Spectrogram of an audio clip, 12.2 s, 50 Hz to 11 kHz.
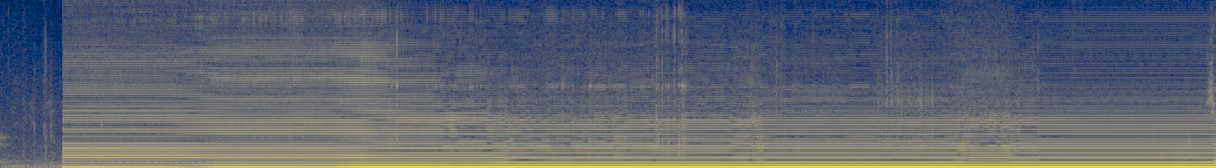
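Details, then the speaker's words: Westinghouse Little Jewel H126 six-tube AM refrigerator radio, test signal driven directly into the speaker (leaky coupling cap found on the grid): clean, steady low hum without buzz or rattle, peak around 150 Hz; speaker is good. "Sounds like the speaker is good. Speaker has a hell of a lot of, well, has a nice peak around 150 hertz."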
